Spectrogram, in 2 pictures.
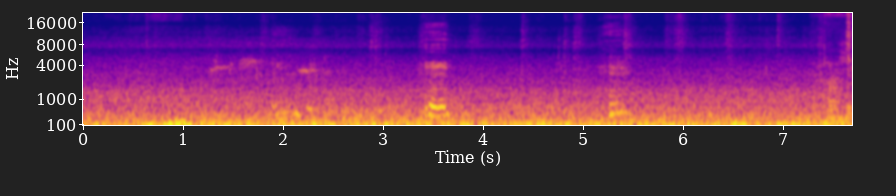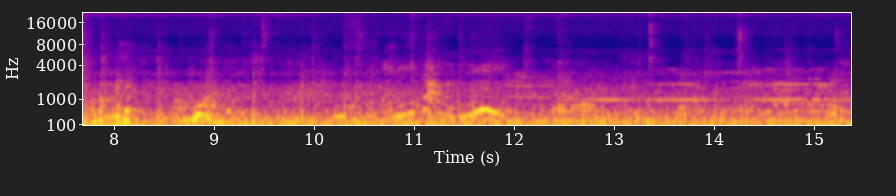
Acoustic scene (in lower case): park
